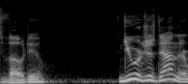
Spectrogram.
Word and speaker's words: Vodou: It's not actually pronounced voodoo. It's Vodou.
